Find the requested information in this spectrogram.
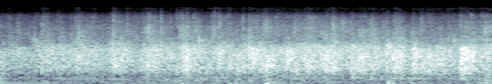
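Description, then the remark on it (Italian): An audience applauding itself at the opening of an event with Ascanio Celestini: a dense, even wash of many hands clapping that holds at a fairly constant level throughout, with no voices standing out. “Allora, il nostro solito rito, fatevi un applauso, grazie di essere qui.”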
